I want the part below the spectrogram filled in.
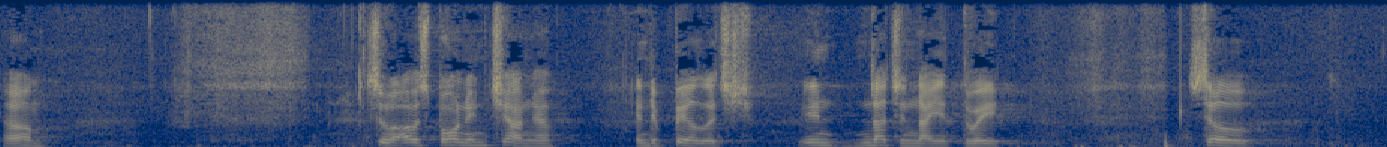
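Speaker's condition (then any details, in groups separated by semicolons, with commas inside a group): Deafness; speaks, understood by most people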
